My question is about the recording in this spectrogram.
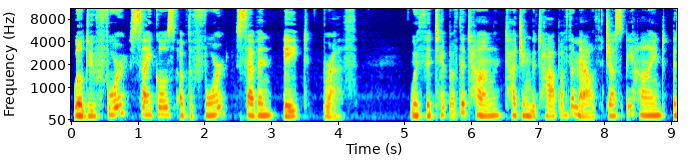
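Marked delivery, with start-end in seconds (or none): none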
